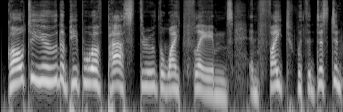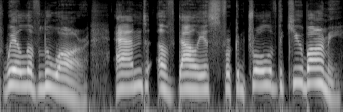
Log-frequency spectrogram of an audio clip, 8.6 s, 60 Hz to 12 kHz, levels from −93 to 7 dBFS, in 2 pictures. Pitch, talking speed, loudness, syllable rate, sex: 190 Hz, 205 wpm, -19 LUFS, 4.9 syllables/s, male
